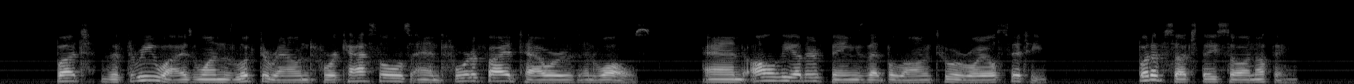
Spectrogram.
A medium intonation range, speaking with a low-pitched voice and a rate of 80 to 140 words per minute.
No: wide, 5.7 semitones; low, 115 Hz; slow, 135 wpm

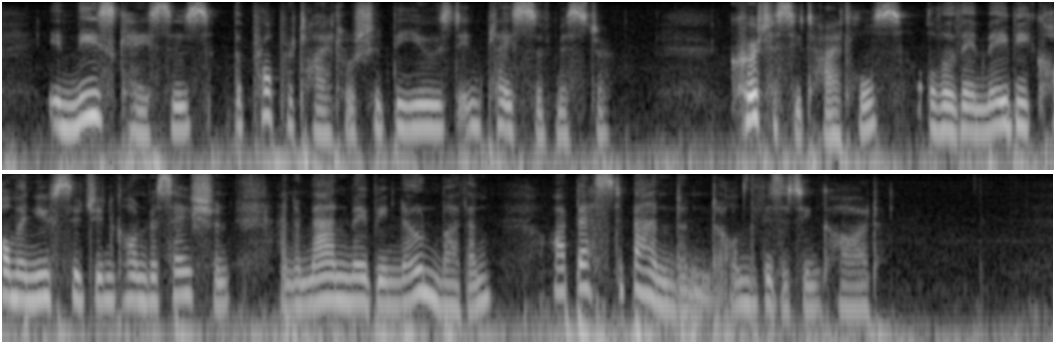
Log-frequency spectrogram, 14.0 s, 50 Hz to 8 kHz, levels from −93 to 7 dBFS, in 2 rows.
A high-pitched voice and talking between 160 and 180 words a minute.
No: medium, 175 Hz; average, 165 wpm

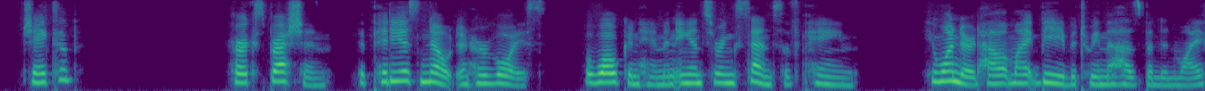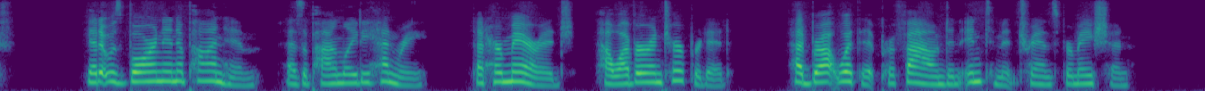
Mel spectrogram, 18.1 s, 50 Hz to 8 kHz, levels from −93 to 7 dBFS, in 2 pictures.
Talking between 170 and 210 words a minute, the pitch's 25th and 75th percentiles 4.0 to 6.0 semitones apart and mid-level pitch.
No: average, 175 wpm; average, 4.7 semitones; high, 235 Hz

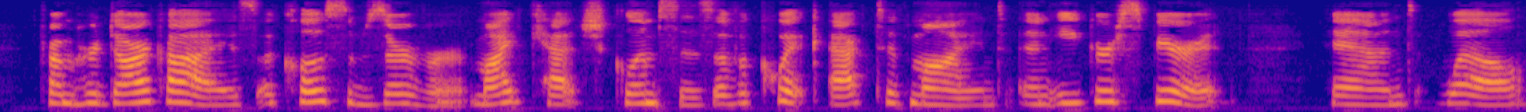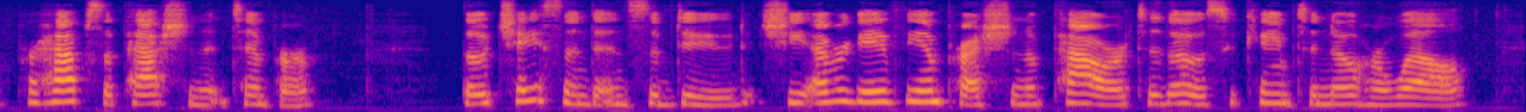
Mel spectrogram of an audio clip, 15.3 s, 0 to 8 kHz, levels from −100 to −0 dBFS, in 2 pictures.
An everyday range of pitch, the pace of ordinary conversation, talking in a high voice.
Yes: average, 4.0 semitones; average, 170 wpm; high, 240 Hz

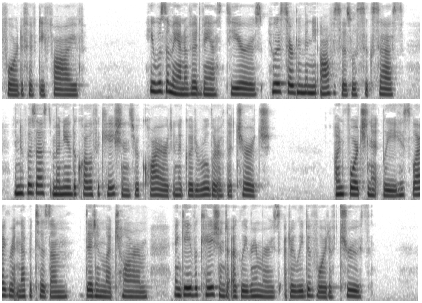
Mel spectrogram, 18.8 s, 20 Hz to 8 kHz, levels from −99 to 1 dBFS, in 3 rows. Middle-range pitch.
Yes: medium, 180 Hz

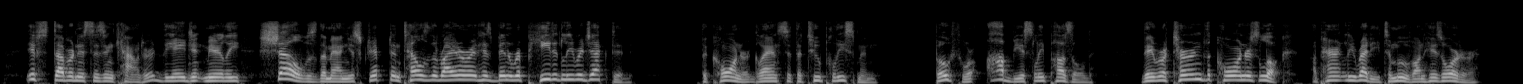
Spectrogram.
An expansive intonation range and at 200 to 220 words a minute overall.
No: wide, 6.3 semitones; average, 165 wpm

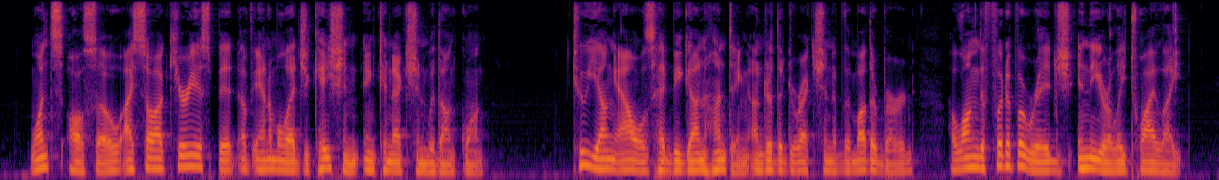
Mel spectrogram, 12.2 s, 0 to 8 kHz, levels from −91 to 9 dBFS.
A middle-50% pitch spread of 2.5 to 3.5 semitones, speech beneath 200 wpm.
Yes: average, 2.9 semitones; average, 180 wpm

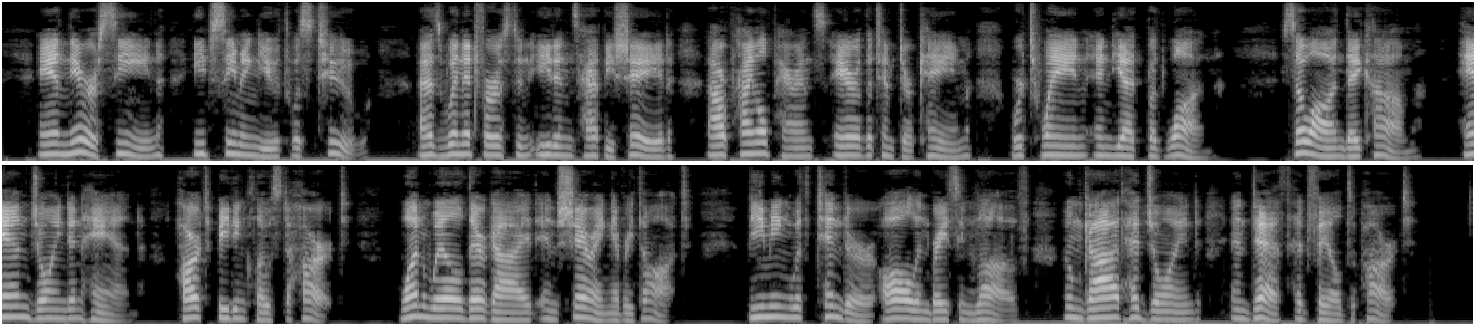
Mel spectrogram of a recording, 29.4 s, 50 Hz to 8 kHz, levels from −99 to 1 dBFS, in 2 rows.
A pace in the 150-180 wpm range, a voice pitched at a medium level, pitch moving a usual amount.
No: slow, 135 wpm; medium, 165 Hz; average, 3.4 semitones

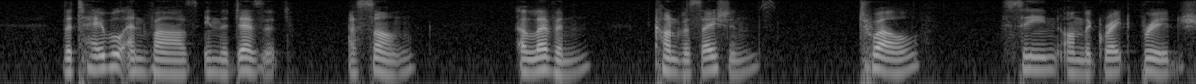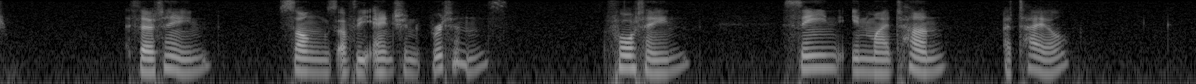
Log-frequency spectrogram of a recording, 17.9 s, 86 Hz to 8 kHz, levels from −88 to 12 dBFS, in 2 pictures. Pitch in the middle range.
Yes: medium, 170 Hz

